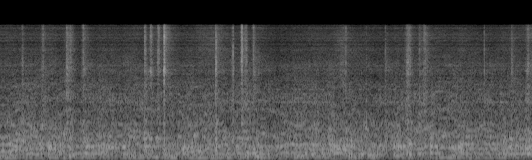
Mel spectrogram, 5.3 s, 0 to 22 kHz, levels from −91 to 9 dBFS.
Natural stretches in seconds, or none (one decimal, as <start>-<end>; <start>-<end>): none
